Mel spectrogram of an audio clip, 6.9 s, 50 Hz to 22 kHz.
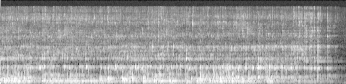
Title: New sinkdrain with old universal sinkplug 45.5 mm with plastic ring and chain and gurgling sound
